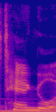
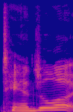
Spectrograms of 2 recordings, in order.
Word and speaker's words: Tangela: T I'm So, I'm going to say I know it's Tangala. It's Tangula because it's Tangled, but as a child, I pronounced it Tangela, and it's really hard not to.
